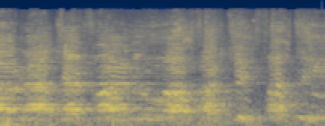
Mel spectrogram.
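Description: Haka: a group of voices shouting the chant together in loud, rhythmic bursts.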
